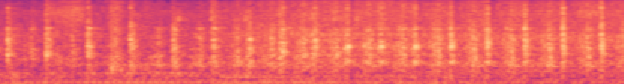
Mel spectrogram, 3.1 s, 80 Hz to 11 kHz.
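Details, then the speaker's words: BMW 335 twin turbo, just jump-started, at idle: light, even tap repeating steadily, heard from underneath; the owner thinks it is the transmission or torque converter rather than the motor, unconfirmed. "oh that knocking noise it sounds like the motor but i think it's a transmission making that noise"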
